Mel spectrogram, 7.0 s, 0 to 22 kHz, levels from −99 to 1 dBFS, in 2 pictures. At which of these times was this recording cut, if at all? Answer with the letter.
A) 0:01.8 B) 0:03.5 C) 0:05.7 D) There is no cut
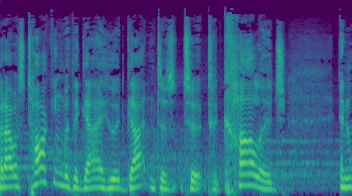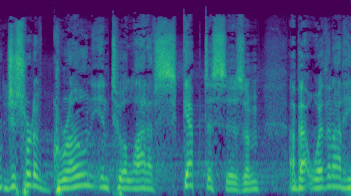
B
